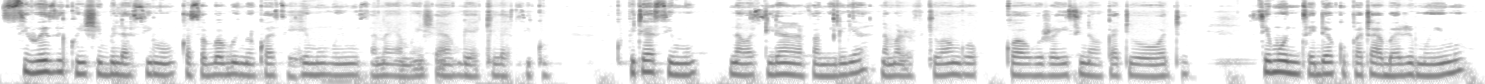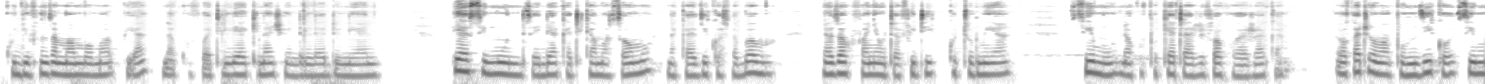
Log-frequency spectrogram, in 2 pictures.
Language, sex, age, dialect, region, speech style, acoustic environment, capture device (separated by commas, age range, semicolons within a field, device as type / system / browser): Swahili, female, 18-24, Kenya - Mombasa, Kenya, anxious, music, mobile / Linux / Chrome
